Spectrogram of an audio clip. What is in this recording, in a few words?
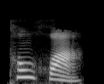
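"通话", Mandarin Chinese; hsk; chinese flashcards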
